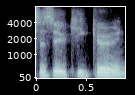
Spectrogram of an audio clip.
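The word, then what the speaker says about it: Suzuki-gun: could have been so it is pronounced Suzuki goon yeah Suzuki gun yeah because gun in Japanese means Army so Suzuki that's what I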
